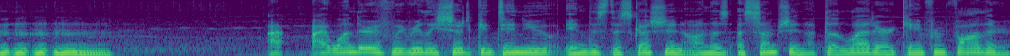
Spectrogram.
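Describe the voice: Over faint music, a man does a raspy, put-on character voice, fairly high-pitched, at a moderate pace and very even loudness.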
